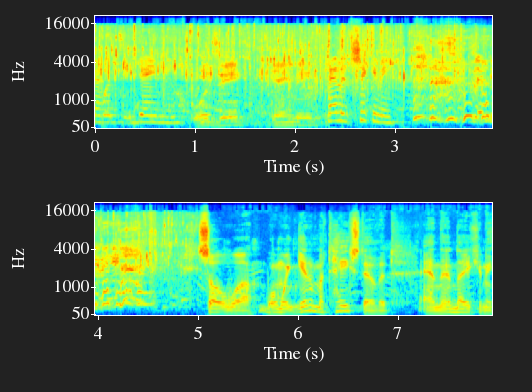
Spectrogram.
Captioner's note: laughter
